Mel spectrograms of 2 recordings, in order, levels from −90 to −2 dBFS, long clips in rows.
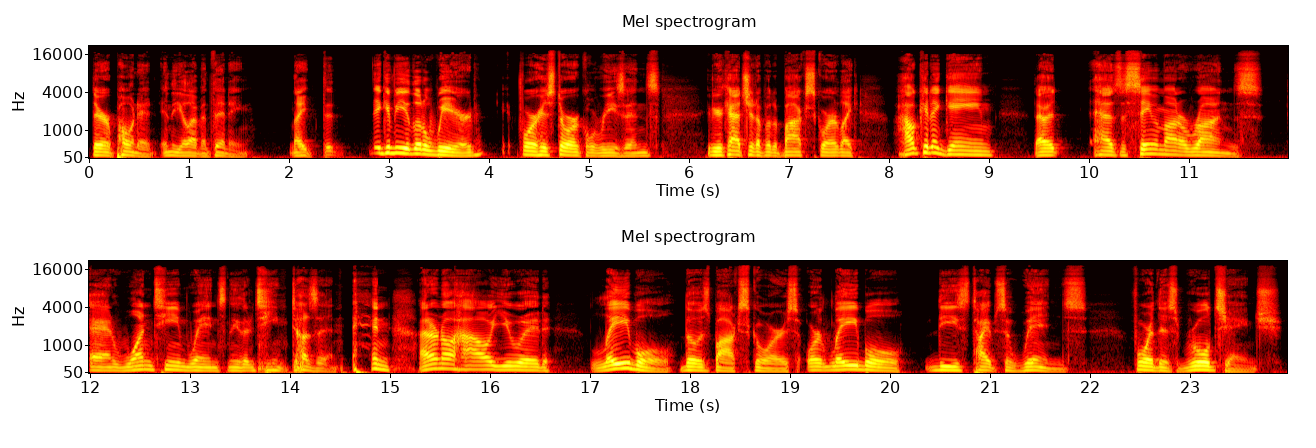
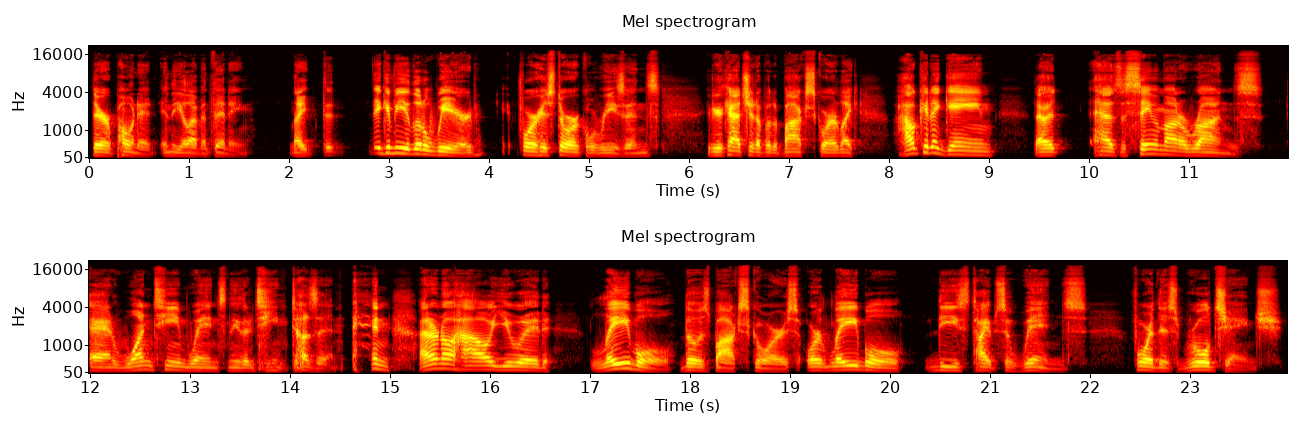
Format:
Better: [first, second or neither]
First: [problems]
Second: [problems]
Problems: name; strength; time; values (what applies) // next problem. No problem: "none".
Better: first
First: none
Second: thin; very; fading below 500 Hz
